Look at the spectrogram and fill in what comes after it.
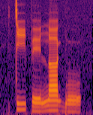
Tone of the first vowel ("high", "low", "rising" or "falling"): high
